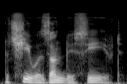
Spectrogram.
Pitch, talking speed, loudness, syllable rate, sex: 90 Hz, 190 wpm, -16 LUFS, 6.0 syllables/s, male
